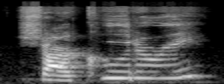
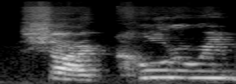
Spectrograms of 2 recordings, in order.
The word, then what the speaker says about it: charcuterie: it on a chartreutery how you say it charcuterie charcuterie board um you can put it on meatballs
